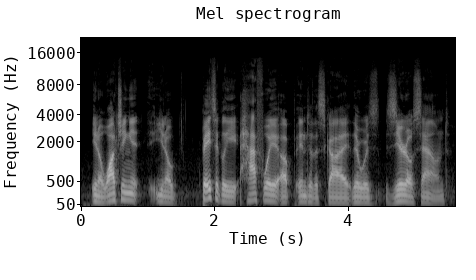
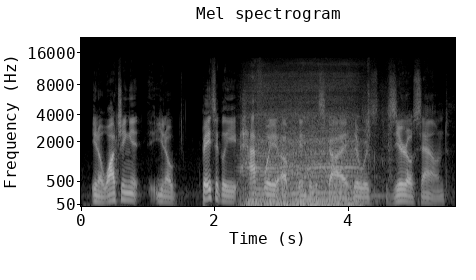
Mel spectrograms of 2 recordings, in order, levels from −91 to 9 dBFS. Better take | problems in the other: first | traffic noise; loud; from 2.5 s on; 4 dB below the speech

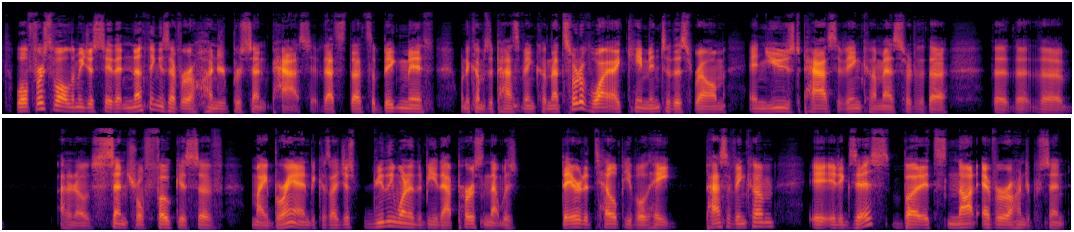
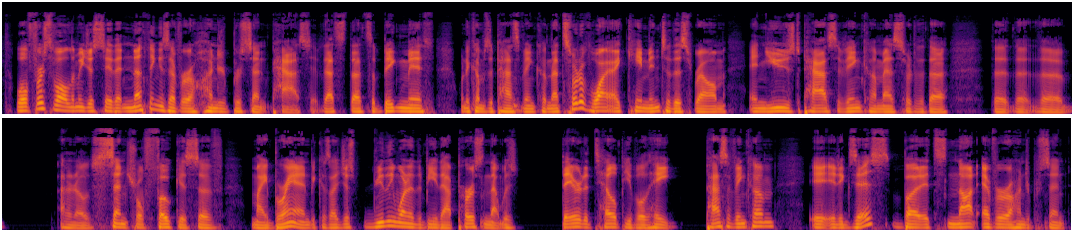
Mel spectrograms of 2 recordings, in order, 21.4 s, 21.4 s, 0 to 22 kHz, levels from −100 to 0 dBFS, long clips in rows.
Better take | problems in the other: second | thin; very; fading below 450 Hz

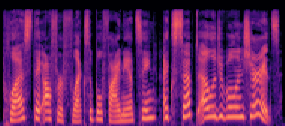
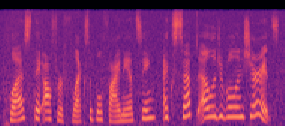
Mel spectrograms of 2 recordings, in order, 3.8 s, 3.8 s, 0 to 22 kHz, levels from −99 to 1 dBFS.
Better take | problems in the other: first | hiss; noticeable; throughout; 15 dB below the speech

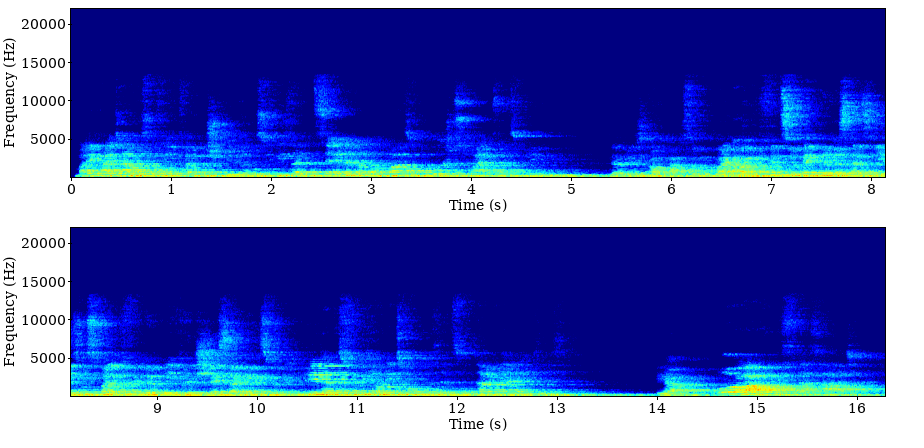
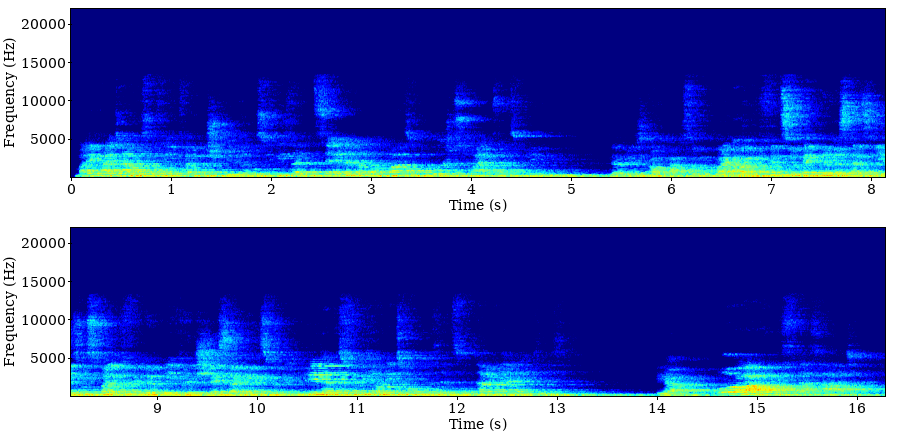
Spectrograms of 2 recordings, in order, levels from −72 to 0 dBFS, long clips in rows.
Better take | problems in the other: neither | room echo; strong; dies away in 3 s; the same in both // off-mic speech; far; the same in both

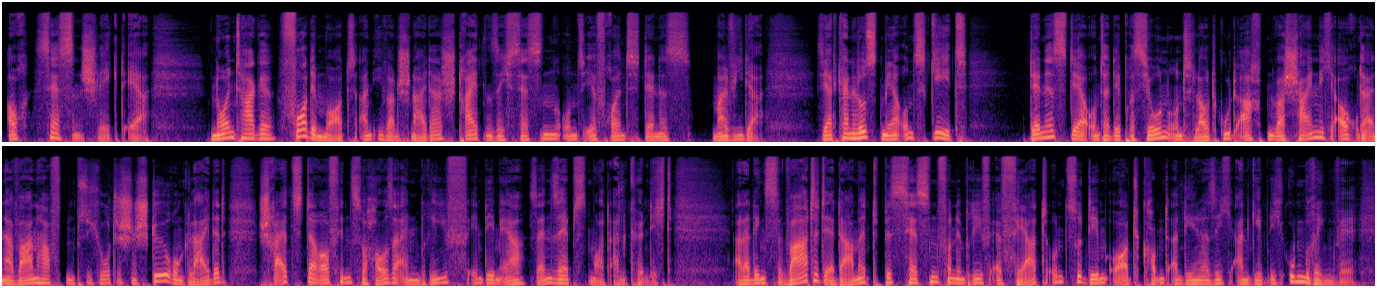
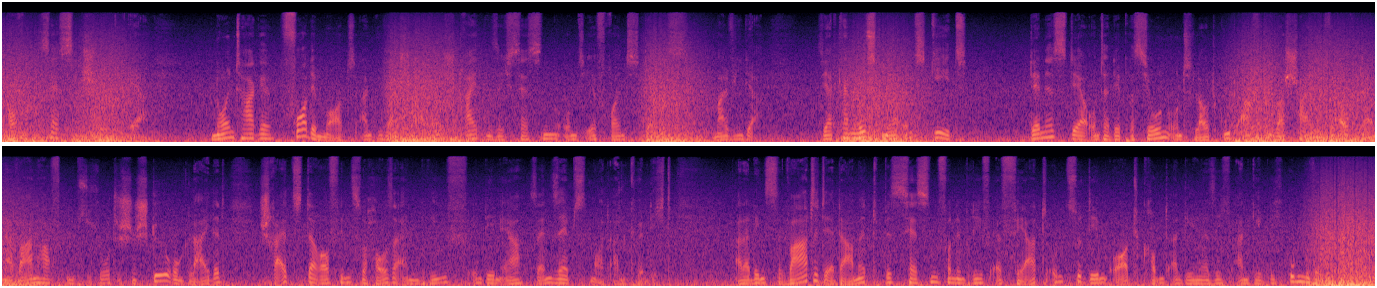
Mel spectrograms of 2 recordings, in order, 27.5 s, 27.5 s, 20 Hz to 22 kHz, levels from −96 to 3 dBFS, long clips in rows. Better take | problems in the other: first | wind noise on the microphone; heavy; 3 dB below the speech

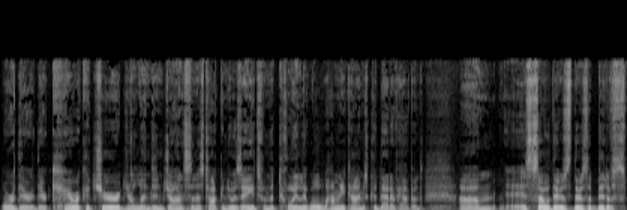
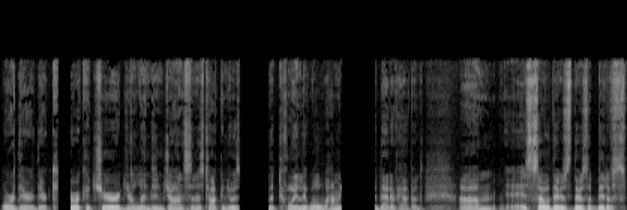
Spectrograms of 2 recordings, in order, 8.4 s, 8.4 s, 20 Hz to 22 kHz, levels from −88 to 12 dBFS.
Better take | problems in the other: first | audio cutting out; at 1 s, at 3 s and at 4.5 s

